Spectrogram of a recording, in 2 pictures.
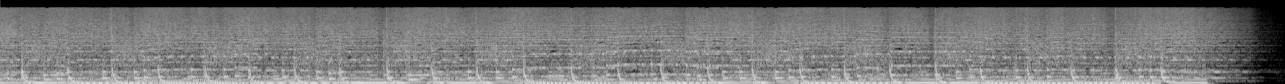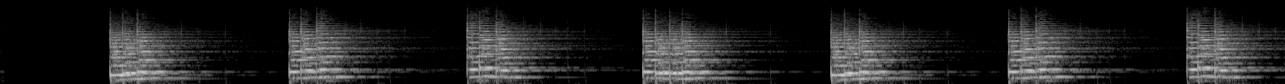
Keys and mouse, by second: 3.1 click, 8.4-10.4 right drag, 10.4 click, 13.7 click, 18.4 click.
